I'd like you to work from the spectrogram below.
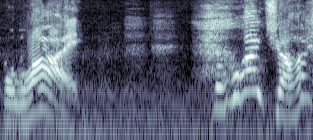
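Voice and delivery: loud high hammed-up despair; melodramatic anguish. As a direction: overwrought cry of why. Mock dramatic anguish.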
